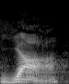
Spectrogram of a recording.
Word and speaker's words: Yah: hey which is pronounced yah which is a complete name of God when you sing or say hallelujah hallelu means praise and you're praising yah right that's what it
